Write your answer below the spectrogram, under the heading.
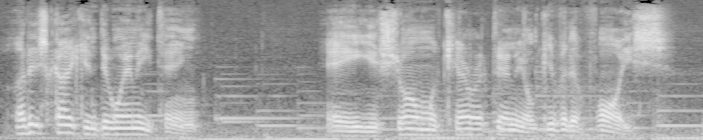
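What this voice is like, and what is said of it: Cartoon rabbit character voice. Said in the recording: “how would Bugs describe you as a human being?”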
